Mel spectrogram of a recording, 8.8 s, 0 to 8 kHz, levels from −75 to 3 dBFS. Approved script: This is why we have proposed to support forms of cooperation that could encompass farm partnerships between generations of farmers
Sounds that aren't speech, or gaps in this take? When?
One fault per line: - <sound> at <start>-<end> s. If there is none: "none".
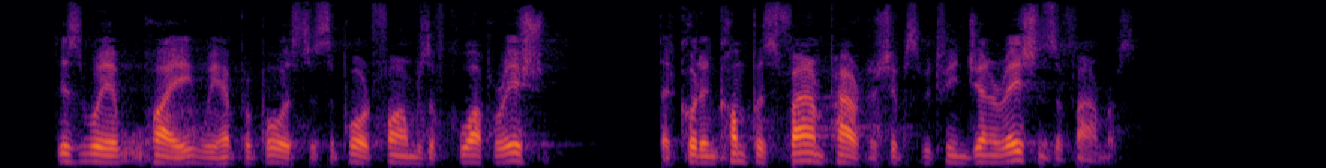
none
